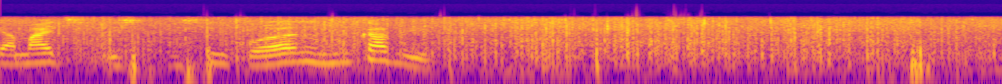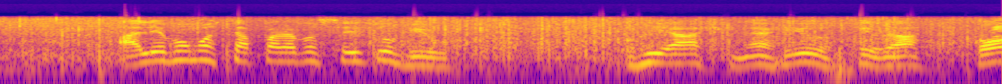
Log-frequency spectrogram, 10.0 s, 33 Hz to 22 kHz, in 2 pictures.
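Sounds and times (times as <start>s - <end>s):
heavy rain on pavement: 0.0s - 10.0s.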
